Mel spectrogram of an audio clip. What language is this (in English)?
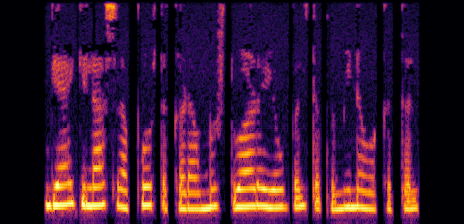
Pashto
